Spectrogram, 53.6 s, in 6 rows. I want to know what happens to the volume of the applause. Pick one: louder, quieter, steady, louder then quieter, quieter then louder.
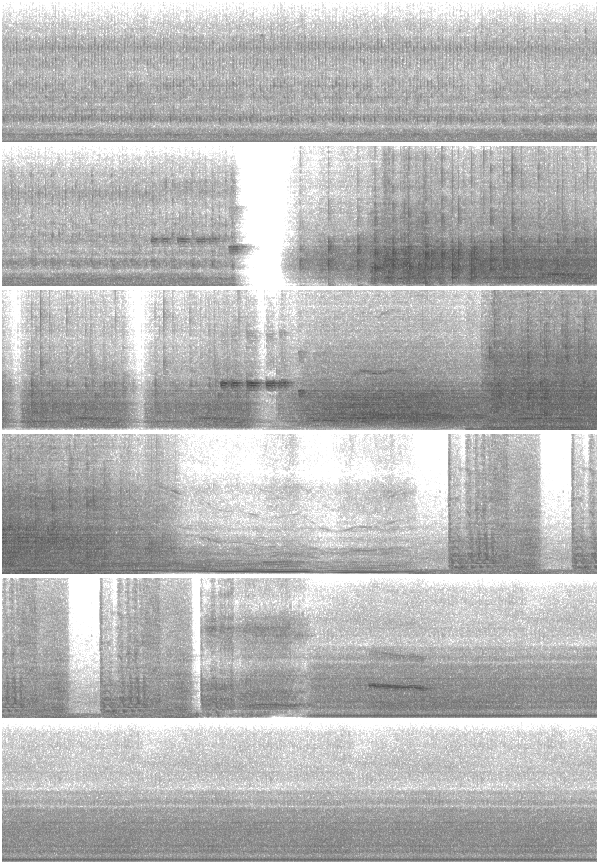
quieter then louder.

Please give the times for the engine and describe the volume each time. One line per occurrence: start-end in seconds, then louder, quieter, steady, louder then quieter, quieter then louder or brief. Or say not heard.
0.0-12.4 steady
24.8-53.5 steady.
